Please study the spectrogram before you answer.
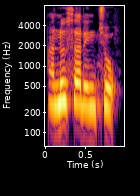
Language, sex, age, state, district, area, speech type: Telugu, female, 18-30, Telangana, Vikarabad, rural, read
